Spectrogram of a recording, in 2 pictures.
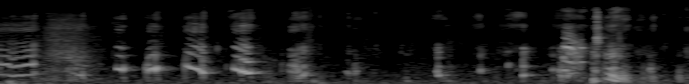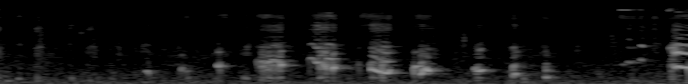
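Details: A litter of American Staffordshire Terrier puppies at two weeks of age squeak and whimper in quick, uneven pulses, with thin high-pitched whines rising over soft grunts.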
